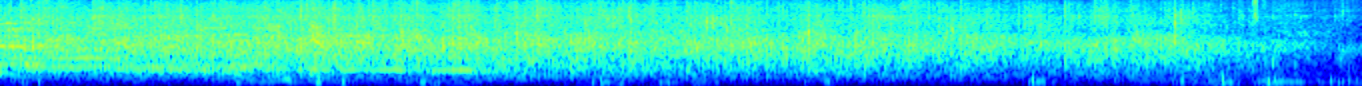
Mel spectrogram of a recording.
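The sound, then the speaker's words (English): An audience applauds to welcome a speaker before a talk, steady and dense clapping that holds evenly for several seconds, then thins slightly toward the end. “Please, a round of applause”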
